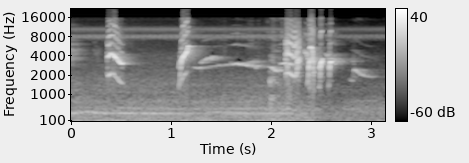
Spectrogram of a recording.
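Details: Oriental magpie-robin challenging a rival in song: spaced sharp whistled notes and long sliding whistles, followed by a fast chattering burst and a closing soft whistle over a faint steady hum.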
